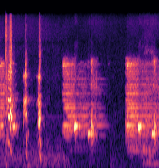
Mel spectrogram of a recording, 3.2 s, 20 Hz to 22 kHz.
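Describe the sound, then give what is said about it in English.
A clock's added cuckoo feature, alongside its Westminster chimes, goes off at the top of the hour with the time set forward to 8 p.m.: a few quick mechanical clicks, then two loud, buzzy two-note cuckoo calls with a brief pause between them. No one speaks. “Okay, one other feature that I added from the last time I demonstrated it was I added a cuckoo clock feature in addition to the Westminster chimes. And so we're just about to get a cuckoo here.”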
